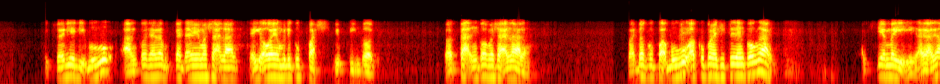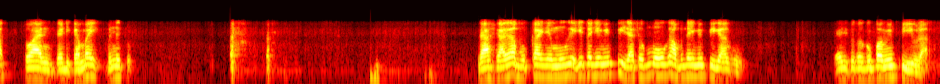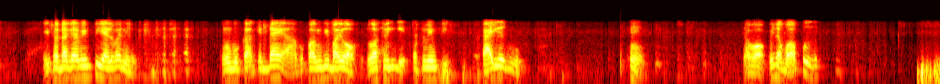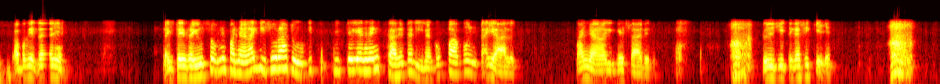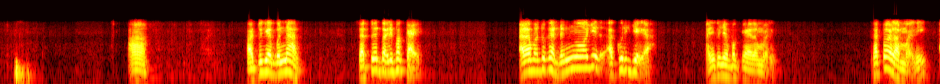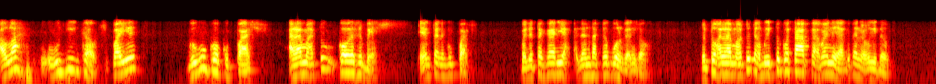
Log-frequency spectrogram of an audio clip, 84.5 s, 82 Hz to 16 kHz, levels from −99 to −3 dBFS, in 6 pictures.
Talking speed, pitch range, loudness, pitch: 135 wpm, 120-180 Hz, -18 LUFS, 140 Hz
